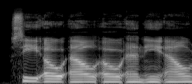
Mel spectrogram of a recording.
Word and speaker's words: colonel: let's see ah you know the word colonel c-o-l-o-n-e-l right as in the military right jimmy said but it's pronounced colonel like from corn it makes no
